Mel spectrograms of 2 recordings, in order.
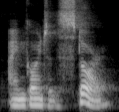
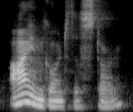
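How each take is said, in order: First: The stress is on the word store. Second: The stress is on the word I.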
